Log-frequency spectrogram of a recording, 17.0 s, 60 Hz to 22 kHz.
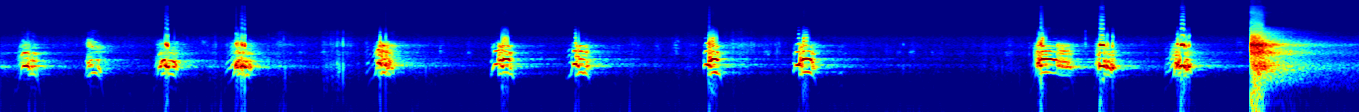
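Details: Hunting dog barking during a squirrel hunt on January 21, 2018: steady, evenly spaced barks about once a second, a short lull, then a fresh run of barks ending in a loud sharp bang.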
